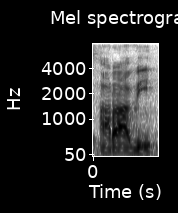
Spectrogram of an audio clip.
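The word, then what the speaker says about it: ערבי: The answer lies in the Hebrew language itself, where it is Aravi. The consonant is V, not B.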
